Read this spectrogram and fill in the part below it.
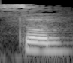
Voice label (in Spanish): "zon", Silabas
